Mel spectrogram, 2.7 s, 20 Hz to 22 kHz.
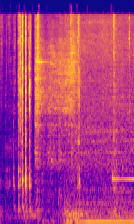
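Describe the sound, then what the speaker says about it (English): A 2016 Chevrolet Cruze Limited 1LT sedan starts up with a few clicks and a quick crank, then settles into a steady low idle with a faint electronic tone. "Start the car up, show you the exact miles."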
